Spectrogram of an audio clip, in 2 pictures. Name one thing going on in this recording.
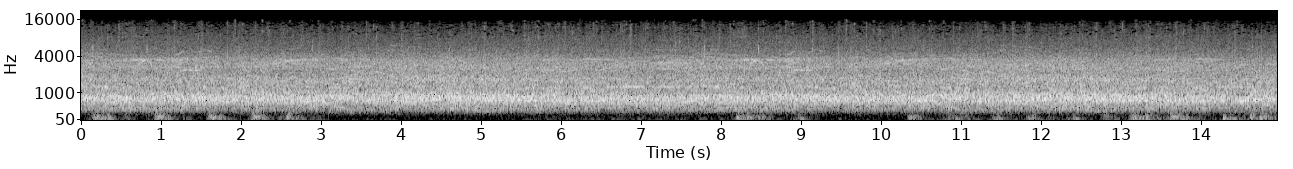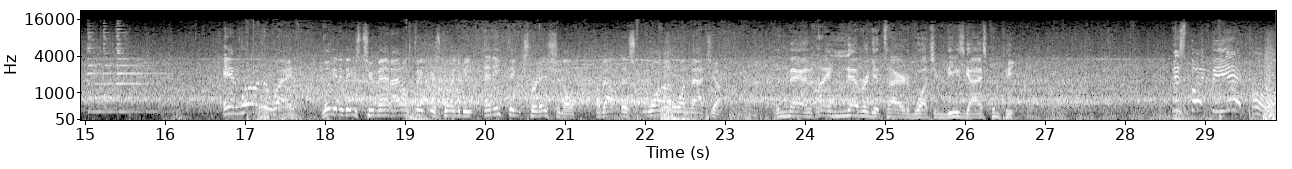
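A large arena crowd cheers.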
